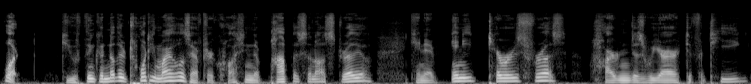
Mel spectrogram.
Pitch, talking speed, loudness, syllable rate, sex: 115 Hz, 200 wpm, -19 LUFS, 6.6 syllables/s, male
